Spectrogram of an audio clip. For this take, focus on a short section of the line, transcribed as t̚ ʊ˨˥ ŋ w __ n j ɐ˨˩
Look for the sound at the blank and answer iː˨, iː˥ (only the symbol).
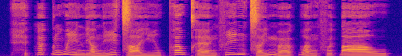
iː˨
